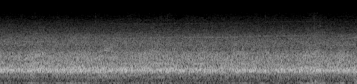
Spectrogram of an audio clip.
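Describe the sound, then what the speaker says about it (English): A stadium crowd in a College Football 26 simulation of Ohio State vs Michigan roars loudly and steadily during a red-zone defensive stand, with the noise sustained and unbroken. "And here comes the noise. This crowd is trying to inspire this defense to make a big red zone stop."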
